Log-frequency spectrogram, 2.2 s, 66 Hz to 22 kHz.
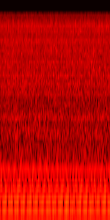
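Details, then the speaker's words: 2003 Honda City i-DSI at idle with the A/C compressor on, after replacing the belt tensioner idler pulley bearing: a smooth, even idle and steady belt with no squeal. The earlier A/C noise is gone. "ตอนนี้คือเสียงหายแล้วครับปกติเปิดคอมแอร์จะมีเสียงดังขึ้นมานะครับอันนี้ทำงานปกตินะครับ"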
